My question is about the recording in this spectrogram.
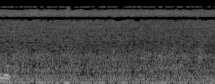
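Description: Pistol-grip hose nozzle spraying a fine mist of water into wire pigeon cages, bathing the birds: a steady hiss.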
